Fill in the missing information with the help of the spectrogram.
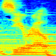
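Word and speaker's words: Xero: do know people that use zero again spelled x e r o and so that's one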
